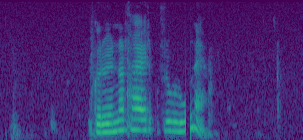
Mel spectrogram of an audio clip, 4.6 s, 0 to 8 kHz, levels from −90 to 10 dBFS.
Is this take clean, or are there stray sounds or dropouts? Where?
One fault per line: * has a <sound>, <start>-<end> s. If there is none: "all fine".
* has a dropout, 2.8-2.9 s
